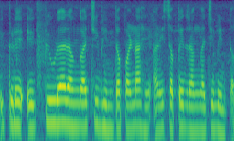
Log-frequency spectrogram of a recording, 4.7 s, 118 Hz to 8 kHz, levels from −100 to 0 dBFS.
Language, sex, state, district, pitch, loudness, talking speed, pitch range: Marathi, female, Maharashtra, Solapur, 175 Hz, -17 LUFS, 140 wpm, 170-185 Hz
